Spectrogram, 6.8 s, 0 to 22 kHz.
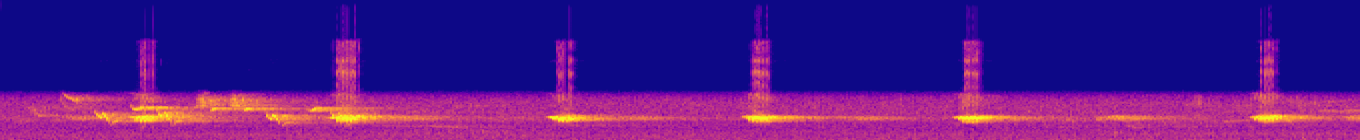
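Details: Sea eagles at a nest in Lower Kama National Park, Russia, 5 May 2023 at 05:17 (dawn), give thin, high yelping notes, each short and sharp, about once a second over a steady low hiss.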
